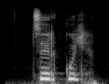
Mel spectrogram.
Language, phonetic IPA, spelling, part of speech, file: Russian, [ˈt͡sɨrkʊlʲ], циркуль, noun, Ru-циркуль.ogg
- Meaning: pair of compasses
